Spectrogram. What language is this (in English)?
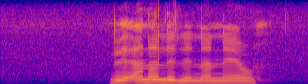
Northern Sotho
